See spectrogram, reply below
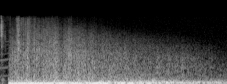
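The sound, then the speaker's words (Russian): Computer video game gunfire as a player presses fire: a loud, sharp burst of shots, followed by a deep booming rumble that slowly fades over about two seconds. No voices. “Залипаю за компом, нажимаю выстрел.”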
